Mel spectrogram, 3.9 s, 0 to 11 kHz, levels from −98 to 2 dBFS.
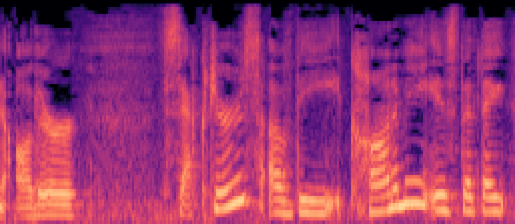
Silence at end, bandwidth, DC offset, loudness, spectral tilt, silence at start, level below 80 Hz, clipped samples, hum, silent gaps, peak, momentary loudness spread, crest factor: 0 s; 10 kHz; under 0.1%; -17 LUFS; -5.5 dB/octave; 0 s; -50 dBFS; under 0.1%; none; none; -6 dBFS; 15 LU; 12 dB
